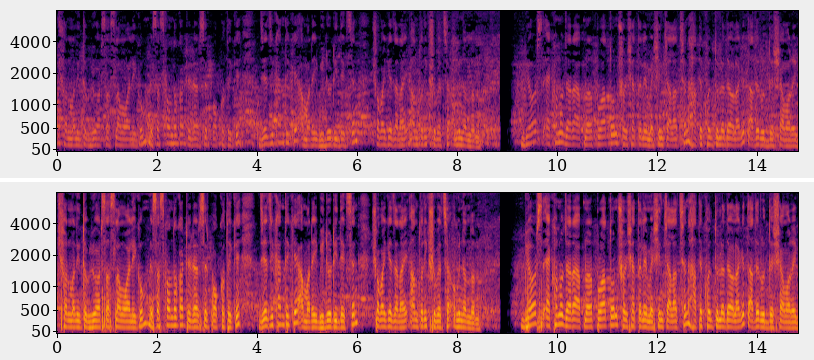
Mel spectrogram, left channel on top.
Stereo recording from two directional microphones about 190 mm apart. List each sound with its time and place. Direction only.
0.0 s speech: 50° right (ahead or behind)
9.4 s speech: 45° right (ahead or behind)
